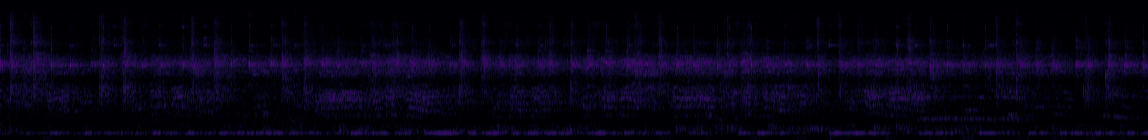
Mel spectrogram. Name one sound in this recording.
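A large crowd of young people chants and sings loudly together.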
